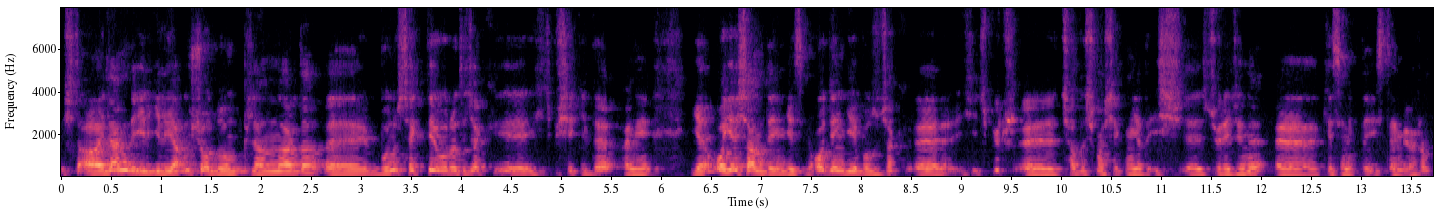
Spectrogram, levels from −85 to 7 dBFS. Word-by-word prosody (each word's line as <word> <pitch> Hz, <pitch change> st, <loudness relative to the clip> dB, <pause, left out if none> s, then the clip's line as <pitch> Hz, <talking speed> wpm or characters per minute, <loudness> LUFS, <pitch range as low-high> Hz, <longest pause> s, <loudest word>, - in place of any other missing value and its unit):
işte, 135 Hz, -, -5 dB
ailemle 155 Hz, +3 st, +6 dB
ilgili 140 Hz, 0 st, +1 dB
yapmış 140 Hz, +4 st, +1 dB
olduğum 140 Hz, -3 st, +2 dB
planlarda, 140 Hz, +4 st, +2 dB
eee, 140 Hz, -1 st, +2 dB
bunu 160 Hz, +4 st, +2 dB
sekteye 170 Hz, 0 st, +1 dB
uğratacak, 160 Hz, +1 st, -2 dB
eee, 145 Hz, -2 st, -2 dB
hiçbir 140 Hz, +1 st, -16 dB
şekilde, 145 Hz, +2 st, -3 dB
hani, 135 Hz, 0 st, 0 dB, 0.4 s
ya 140 Hz, -1 st, +1 dB
o 180 Hz, -, +7 dB
yaşam 175 Hz, -5 st, +4 dB
dengesini, 135 Hz, -1 st, -1 dB
o 160 Hz, 0 st, +1 dB
dengeyi 150 Hz, -2 st, +2 dB
bozacak, 140 Hz, +3 st, -4 dB, 0.2 s
eee, 140 Hz, -1 st, -1 dB
hiçbir, 155 Hz, -, -8 dB
eee, 130 Hz, -1 st, +1 dB
çalışma 145 Hz, +2 st, -5 dB
şeklini 140 Hz, -2 st, -5 dB
ya 130 Hz, 0 st, 0 dB
da -, -, -11 dB
iş, 135 Hz, -2 st, -9 dB
eee, 135 Hz, -3 st, -1 dB
sürecini, 135 Hz, +2 st, -1 dB, 0.2 s
eee, 125 Hz, 0 st, 0 dB
kesinlikle 135 Hz, 0 st, -5 dB
istemiyorum. 135 Hz, +2 st, -7 dB
140 Hz, 150 wpm, -22 LUFS, 135-155 Hz, 0.4 s, o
